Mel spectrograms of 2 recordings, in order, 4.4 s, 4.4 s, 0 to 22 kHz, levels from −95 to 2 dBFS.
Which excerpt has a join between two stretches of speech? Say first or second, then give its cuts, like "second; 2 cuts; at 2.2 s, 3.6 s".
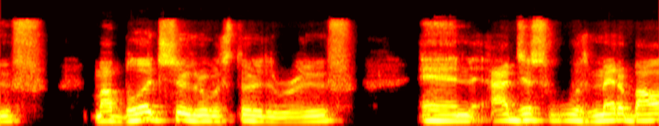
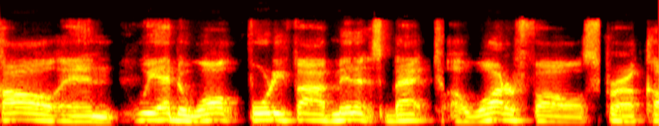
second; 2 cuts; at 0.8 s, 3.0 s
